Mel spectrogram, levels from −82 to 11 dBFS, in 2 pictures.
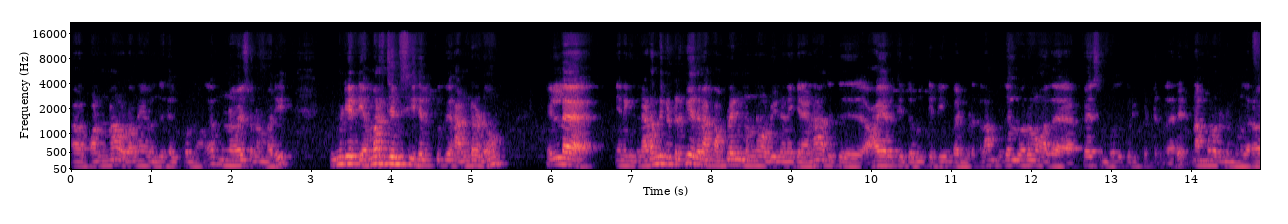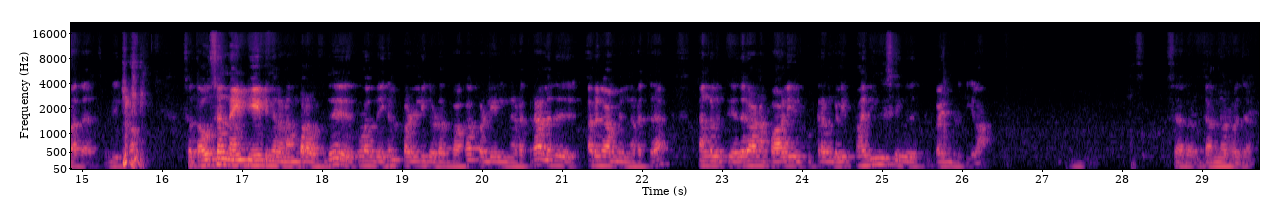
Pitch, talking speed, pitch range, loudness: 130 Hz, 125 wpm, 120-140 Hz, -24 LUFS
